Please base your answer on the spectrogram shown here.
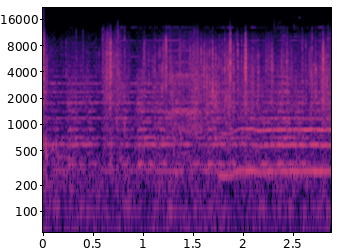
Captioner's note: sighs; uplifting music playing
